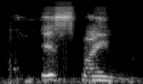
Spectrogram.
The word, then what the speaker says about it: Espagne: Germany का spelling ALLEMAGNE, all mine, स्पाइन।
